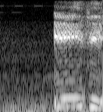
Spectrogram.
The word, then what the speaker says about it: EDI: have a specific inquiry why are you named Ed Ed is the phonetic pronunciation of Eed that is an acronym for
